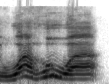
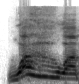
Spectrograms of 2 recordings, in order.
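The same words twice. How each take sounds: First: The h is followed by a vowel. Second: The h carries no vowel after it. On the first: The speaker calls it wrong. "don't say wa huwa, that actually will break the beat" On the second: The speaker calls it right. "Notice the sukoon on the hat"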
